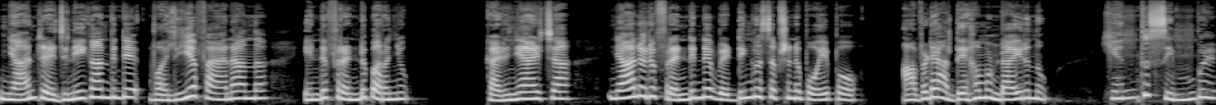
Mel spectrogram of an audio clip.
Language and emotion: Malayalam, surprised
